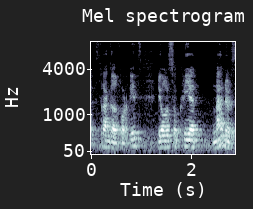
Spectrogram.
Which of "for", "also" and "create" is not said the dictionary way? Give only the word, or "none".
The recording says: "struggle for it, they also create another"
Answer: none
